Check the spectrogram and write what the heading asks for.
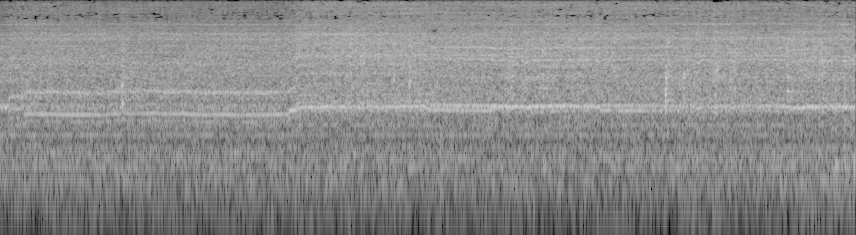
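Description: Electric drill spinning a paddle mixer through grout in a bucket: a steady motor whine that shifts in pitch about three seconds in, with a vacuum cleaner running alongside.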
